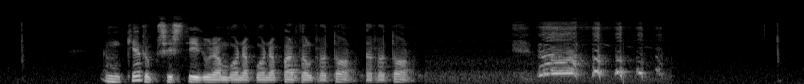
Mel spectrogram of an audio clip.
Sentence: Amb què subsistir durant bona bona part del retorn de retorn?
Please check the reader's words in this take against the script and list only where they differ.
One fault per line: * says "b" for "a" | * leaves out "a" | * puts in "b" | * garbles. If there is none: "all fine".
all fine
